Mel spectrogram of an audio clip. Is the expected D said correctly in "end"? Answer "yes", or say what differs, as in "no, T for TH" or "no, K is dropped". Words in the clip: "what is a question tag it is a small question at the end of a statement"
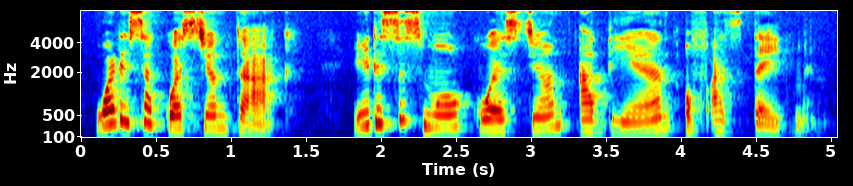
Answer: yes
